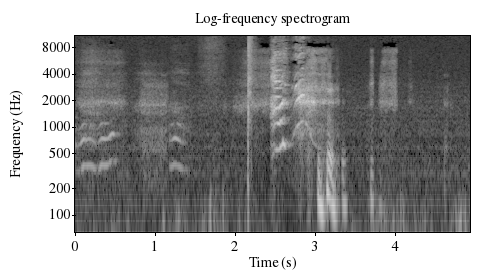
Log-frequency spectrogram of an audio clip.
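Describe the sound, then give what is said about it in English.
A single sharp hand slap cracks out loud midway through, followed by breathy gasps and strained vocal sounds, with softer murmured vocalizing before it. “Slap it for me again.”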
